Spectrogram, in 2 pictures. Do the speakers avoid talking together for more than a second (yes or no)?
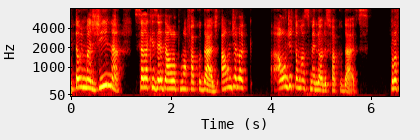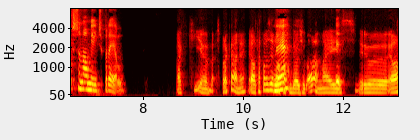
yes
